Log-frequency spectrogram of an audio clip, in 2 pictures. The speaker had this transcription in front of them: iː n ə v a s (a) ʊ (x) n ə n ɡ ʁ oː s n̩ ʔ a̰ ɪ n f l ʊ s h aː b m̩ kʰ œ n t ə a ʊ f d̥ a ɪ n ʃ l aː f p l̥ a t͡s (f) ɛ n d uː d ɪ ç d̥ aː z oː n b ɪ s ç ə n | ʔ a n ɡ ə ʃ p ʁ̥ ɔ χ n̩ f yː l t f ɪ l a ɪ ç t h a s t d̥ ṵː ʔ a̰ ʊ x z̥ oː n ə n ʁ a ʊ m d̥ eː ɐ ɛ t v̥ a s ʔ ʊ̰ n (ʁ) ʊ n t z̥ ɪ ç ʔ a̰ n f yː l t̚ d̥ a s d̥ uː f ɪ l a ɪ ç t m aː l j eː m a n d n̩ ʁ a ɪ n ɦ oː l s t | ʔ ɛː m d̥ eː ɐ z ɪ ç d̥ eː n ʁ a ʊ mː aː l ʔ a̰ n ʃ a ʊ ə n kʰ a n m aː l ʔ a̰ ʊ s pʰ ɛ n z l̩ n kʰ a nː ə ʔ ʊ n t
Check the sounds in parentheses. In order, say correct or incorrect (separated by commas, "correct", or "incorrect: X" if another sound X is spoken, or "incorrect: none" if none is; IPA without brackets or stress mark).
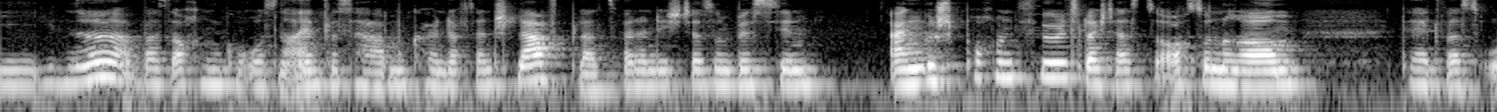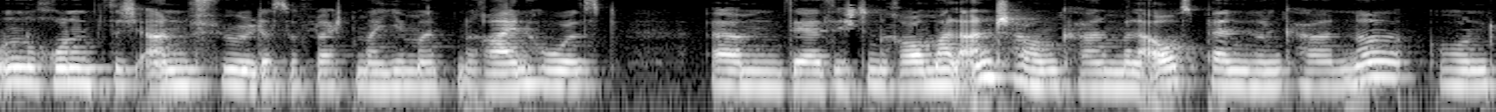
correct, correct, incorrect: v, correct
